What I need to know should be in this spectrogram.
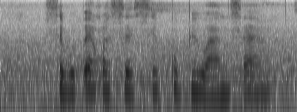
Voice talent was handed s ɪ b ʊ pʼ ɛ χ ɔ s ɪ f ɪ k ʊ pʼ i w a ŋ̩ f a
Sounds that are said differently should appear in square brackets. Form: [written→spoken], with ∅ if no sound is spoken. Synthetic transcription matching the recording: s ɪ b ʊ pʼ ɛ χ ɔ s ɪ [f→s] ɪ k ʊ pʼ i w a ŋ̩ [f→s] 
